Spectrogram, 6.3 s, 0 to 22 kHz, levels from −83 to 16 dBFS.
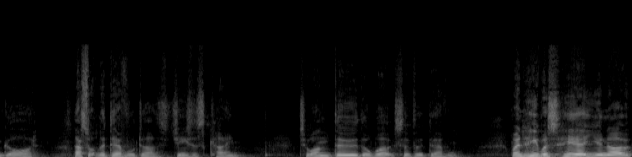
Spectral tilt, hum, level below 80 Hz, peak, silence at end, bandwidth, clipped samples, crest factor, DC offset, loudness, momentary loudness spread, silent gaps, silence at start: -6 dB/octave; none; -74 dBFS; -10 dBFS; 0 s; 15 kHz; under 0.1%; 18 dB; under 0.1%; -29 LUFS; 17 LU; none; 0 s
